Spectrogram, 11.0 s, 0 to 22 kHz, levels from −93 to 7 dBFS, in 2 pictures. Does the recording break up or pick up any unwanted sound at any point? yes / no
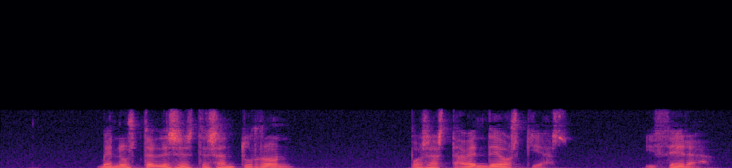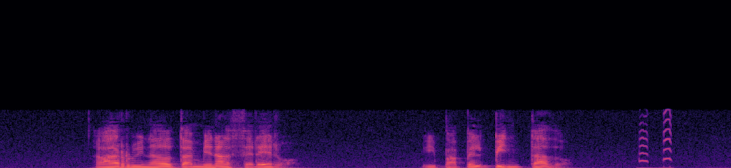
yes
